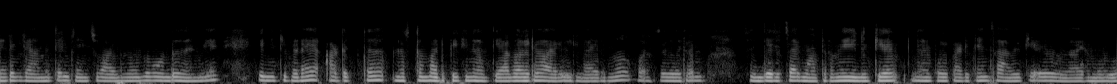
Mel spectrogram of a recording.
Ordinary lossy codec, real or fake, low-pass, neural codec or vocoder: none; fake; none; codec, 16 kHz, 2 kbps, FreqCodec, smaller model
